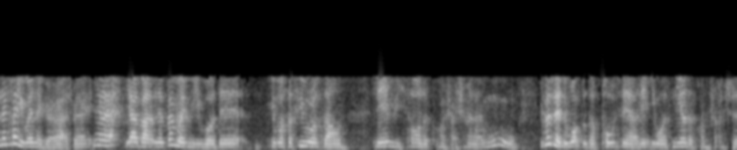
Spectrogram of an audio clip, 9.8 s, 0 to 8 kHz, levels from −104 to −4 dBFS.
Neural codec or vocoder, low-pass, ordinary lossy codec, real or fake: vocoder, 22.05 kHz, 80 mel bands, HiFi-GAN; 7.2 kHz; AAC, 16 kbps; fake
